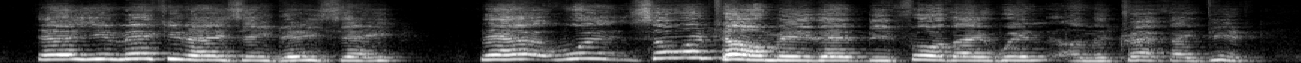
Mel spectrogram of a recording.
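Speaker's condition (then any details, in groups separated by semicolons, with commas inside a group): Cerebral palsy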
